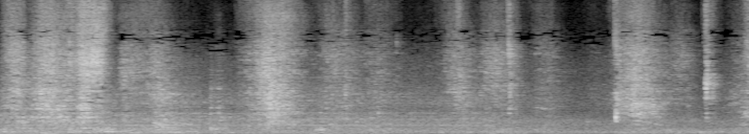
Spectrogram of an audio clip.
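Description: Close-up eating sounds: a person biting and chewing fried chicken, in irregular noisy bursts a second or two apart.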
